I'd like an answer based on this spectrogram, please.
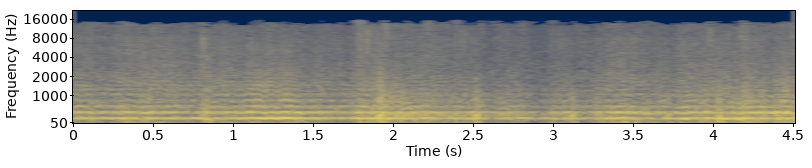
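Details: Honey bees buzzing in a full, even drone with wavering pitch, small flickers of louder wingbeats as bees move near.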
